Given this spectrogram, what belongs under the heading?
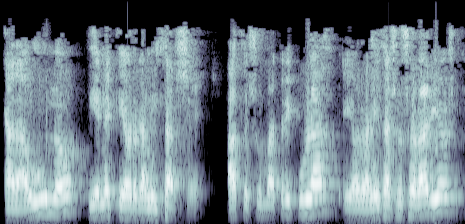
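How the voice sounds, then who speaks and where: A man's voice: on the high side, moderate pace, warm tone, dull audio. A man teaching a university class, wry and digressive, often restarting his sentences. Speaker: university tutor. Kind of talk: classroom lecture with questions.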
